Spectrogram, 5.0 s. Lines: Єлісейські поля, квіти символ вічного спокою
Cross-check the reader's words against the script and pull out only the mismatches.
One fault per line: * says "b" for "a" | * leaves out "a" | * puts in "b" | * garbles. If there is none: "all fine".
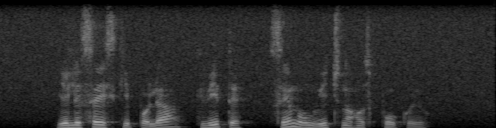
all fine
